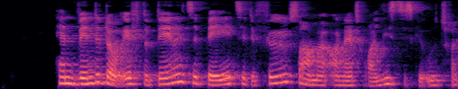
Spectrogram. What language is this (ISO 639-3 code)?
dan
